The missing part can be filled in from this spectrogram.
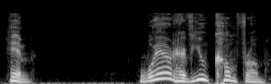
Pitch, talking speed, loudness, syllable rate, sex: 160 Hz, 135 wpm, -14 LUFS, 4.4 syllables/s, male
